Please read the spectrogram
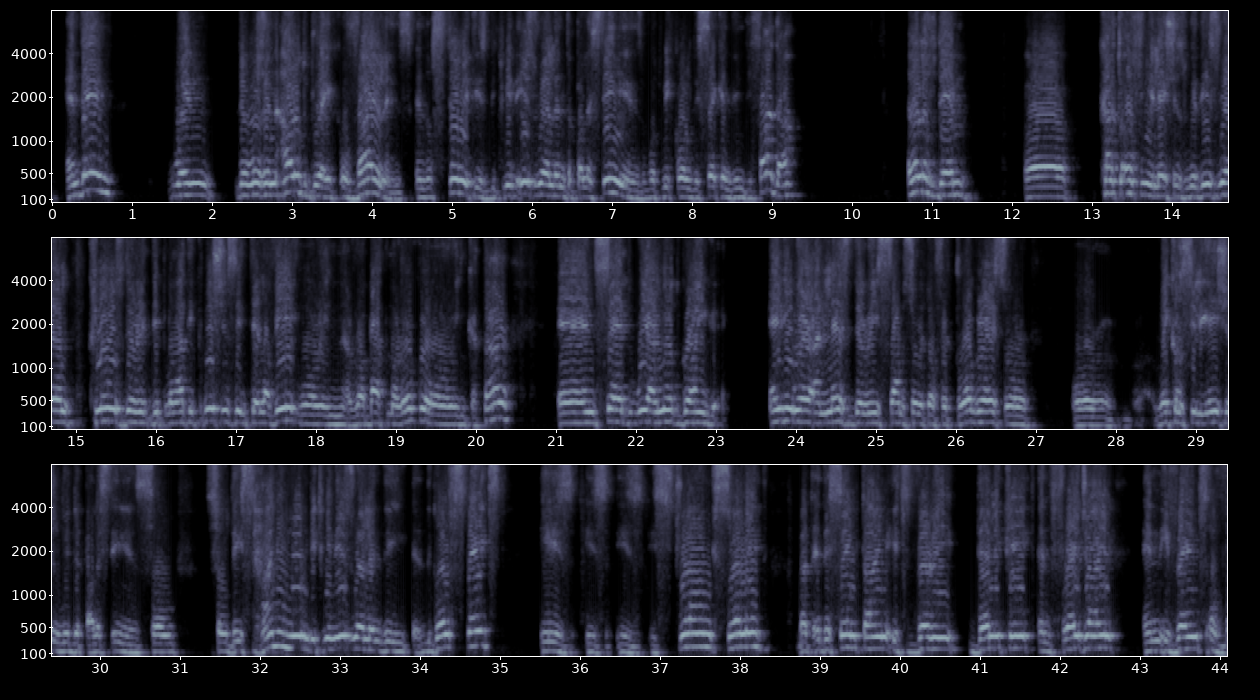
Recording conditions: video call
